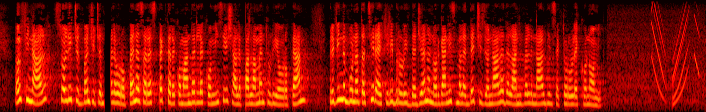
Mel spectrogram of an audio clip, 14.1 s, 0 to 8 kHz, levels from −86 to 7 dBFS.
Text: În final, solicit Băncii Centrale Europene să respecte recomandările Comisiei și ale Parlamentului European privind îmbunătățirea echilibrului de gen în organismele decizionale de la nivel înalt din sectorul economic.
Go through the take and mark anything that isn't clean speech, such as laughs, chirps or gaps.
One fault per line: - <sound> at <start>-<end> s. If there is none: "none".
- dropout at 2.1-2.2 s
- chirp at 13.0-14.0 s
